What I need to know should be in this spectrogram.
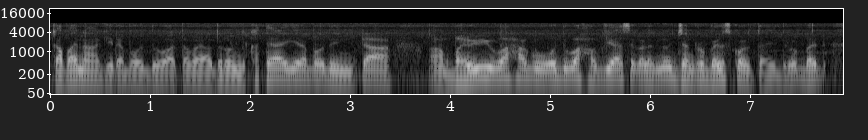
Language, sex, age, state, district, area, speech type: Kannada, male, 18-30, Karnataka, Uttara Kannada, rural, spontaneous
